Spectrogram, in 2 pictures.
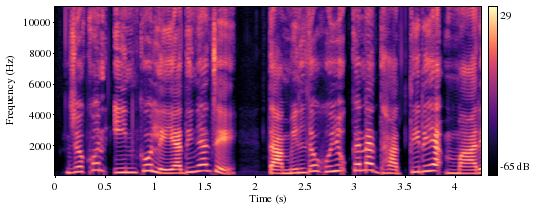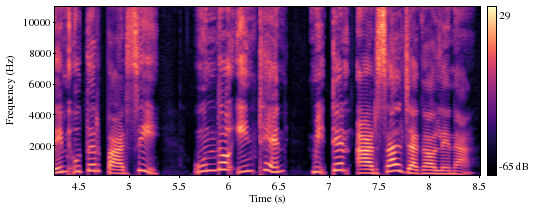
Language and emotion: Santali, happy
